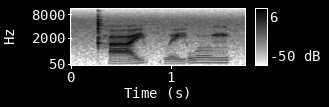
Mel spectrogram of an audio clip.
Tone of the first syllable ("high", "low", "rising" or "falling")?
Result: rising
